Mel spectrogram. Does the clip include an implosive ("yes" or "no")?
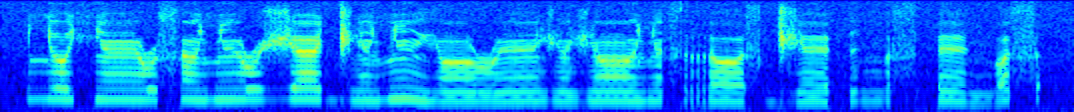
no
